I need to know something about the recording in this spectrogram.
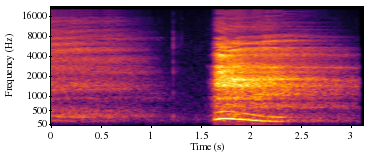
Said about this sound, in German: tief einzuatmen in den Bauchraum und mit einem Seufzen wieder auszuatmen, vollständig. Ich mache das jetzt einfach mal vor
